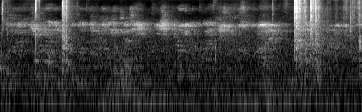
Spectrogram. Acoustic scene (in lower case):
elevator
